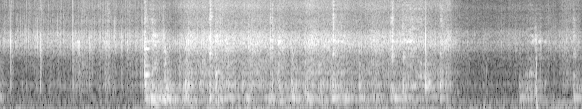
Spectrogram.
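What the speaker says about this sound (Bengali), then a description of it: "সাদা জিরা ফোড়ন দিলাম রসুন কুচি আদা কুচি পেঁয়াজ কুচি কাঁচা লঙ্কা কুচি" Cumin seeds, chopped garlic, ginger, onion and green chilli fry in a little oil, crackling and sizzling up close while a spatula stirs with light clinks, the sound easing toward the end.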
